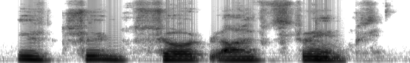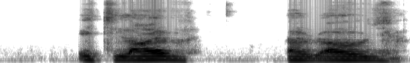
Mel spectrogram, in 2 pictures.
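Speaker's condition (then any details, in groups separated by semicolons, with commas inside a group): Cerebral palsy; talks slowly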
